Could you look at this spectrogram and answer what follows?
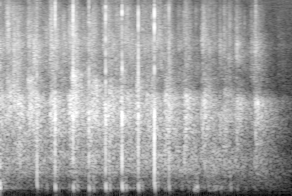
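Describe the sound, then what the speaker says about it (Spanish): A church congregation at a Sunday service applauds: quiet, somewhat distant clapping with a loose rhythmic pulse, fading toward the end. "con un fuerte, fuerte aplauso para ellos"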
